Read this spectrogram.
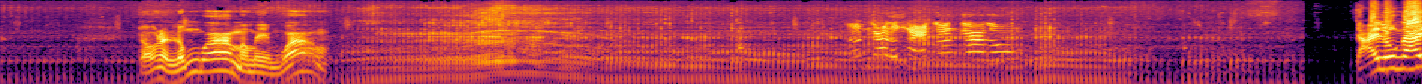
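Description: A small motorcycle engine labours under a heavy load.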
